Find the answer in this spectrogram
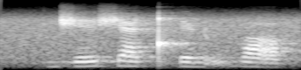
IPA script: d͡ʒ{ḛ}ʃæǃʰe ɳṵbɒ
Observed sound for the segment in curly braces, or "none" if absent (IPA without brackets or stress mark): e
